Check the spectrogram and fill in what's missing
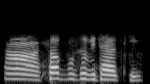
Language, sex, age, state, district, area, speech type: Odia, female, 60+, Odisha, Angul, rural, conversation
